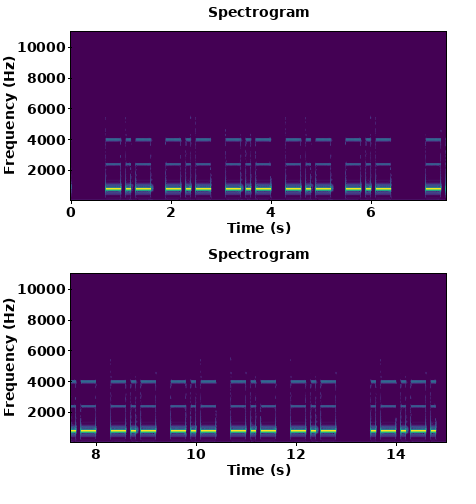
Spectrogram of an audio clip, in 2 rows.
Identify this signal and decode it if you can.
Morse code, heard as a keyed tone, about 12 wpm, 800 Hz. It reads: KKKKK KKKKK <AR>
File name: CW gyakorlas k 10 baud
